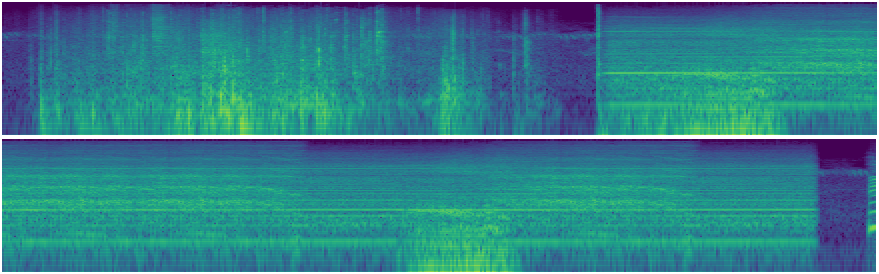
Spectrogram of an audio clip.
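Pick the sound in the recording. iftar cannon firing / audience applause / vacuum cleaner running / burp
vacuum cleaner running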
